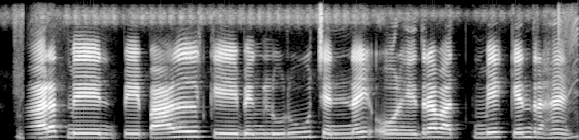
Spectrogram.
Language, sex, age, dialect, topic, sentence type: Hindi, female, 18-24, Awadhi Bundeli, banking, statement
